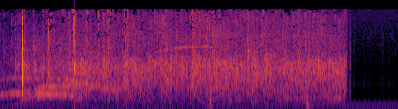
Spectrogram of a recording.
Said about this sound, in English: Everybody, if you could stand and give them an applause.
